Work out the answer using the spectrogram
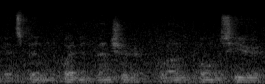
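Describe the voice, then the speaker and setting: A young man from Canada giving a live poetry reading in a bookshop, hesitant with fillers between poems and steady in his verse. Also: fairly low pitch, brisk. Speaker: poet. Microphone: distant from the mic. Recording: roomy, distant, noisy live room sound.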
